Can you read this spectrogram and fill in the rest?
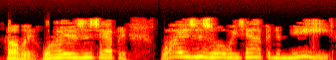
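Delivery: very high-pitched whiny imitation; exaggerated self-pitying whine; mock whining. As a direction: wail it like a hammed-up victim. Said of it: "I know people like that".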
